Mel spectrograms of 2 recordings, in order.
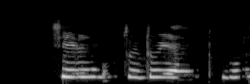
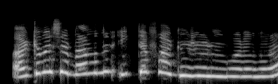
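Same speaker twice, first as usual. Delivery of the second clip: higher, fast and laughing; giddy, laughing excitement; thrilled; 4 semitones higher, much faster than usual. Real, not acted. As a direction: gush about it, rushing the words. Thrilled by new room.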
